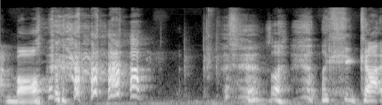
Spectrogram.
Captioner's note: laughs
